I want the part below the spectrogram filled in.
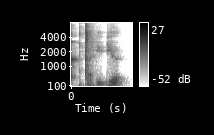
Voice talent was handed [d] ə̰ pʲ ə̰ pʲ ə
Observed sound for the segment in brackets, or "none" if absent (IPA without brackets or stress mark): tˤ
